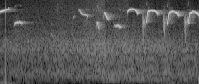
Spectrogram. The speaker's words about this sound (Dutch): Ik wilde nog een hele leuke laten horen. Het winterkoninkje. Jij omschrijft hem in je boek als een wekkertje.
